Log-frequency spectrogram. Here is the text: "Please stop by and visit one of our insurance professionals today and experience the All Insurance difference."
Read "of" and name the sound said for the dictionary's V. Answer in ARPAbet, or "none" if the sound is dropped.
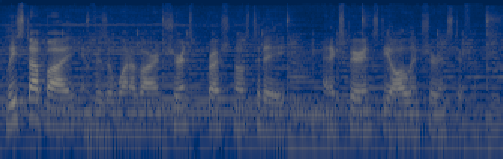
V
